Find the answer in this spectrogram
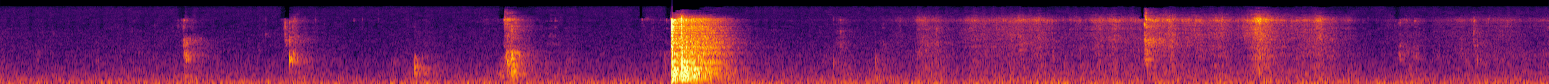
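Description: Close-miked chewing of a mouthful of rice with soft wet clicks and smacks. About three and a half seconds in there is one loud, sharp mouth noise, followed by a stretch of denser, crackly chewing.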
